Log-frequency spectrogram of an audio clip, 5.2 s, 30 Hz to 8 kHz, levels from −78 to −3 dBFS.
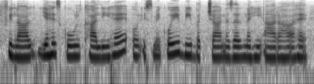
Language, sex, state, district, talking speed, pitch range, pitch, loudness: Hindi, female, Uttar Pradesh, Lalitpur, 170 wpm, 180-215 Hz, 185 Hz, -15 LUFS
